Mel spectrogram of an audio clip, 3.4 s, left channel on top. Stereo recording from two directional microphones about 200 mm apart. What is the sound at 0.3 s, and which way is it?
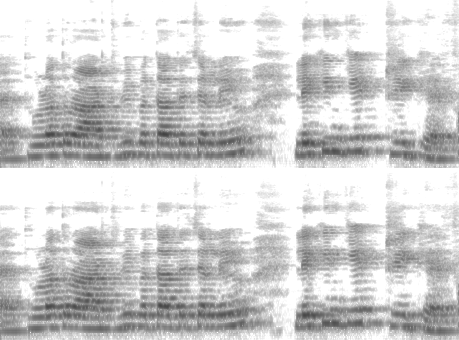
Speech, 15° left (ahead or behind).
